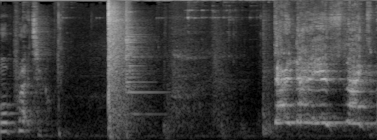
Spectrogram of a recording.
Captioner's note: metal clinks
